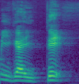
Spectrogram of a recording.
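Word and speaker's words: 磨いて: কি থাকলে কি হয়, ইতে, তাহলে কি হচ্ছে, উচ্চারণটা কি হবে স্যার? আপনি বলেন কি হবে, মিগাইতে।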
